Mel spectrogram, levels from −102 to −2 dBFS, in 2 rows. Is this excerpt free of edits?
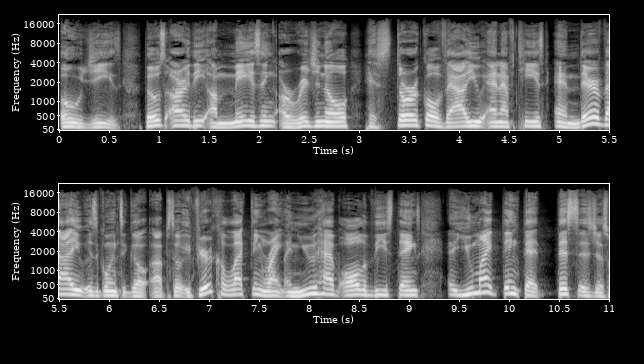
no; 2 cuts; at 4.9 s, 7.8 s

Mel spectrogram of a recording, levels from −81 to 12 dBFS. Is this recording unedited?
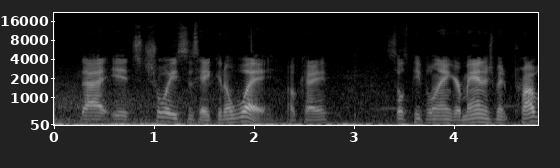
no; 2 cuts; at 1.4 s, 3.4 s

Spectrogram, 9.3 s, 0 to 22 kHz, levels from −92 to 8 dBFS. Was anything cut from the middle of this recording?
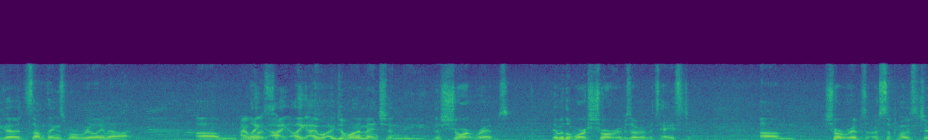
no; 0 cuts

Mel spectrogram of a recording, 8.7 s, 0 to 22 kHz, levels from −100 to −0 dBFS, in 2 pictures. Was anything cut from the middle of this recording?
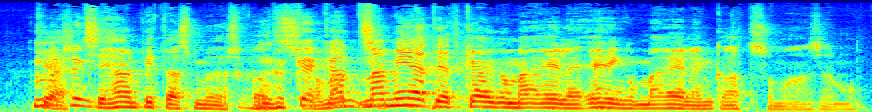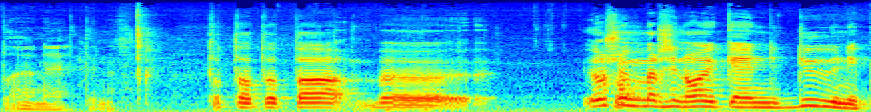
no; 0 cuts

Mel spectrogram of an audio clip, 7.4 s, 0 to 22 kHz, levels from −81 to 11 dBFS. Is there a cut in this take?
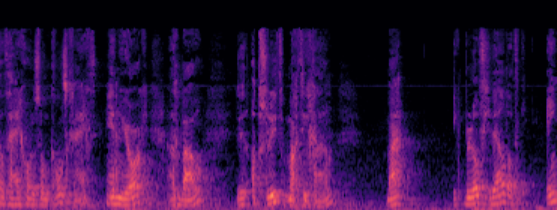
yes; 2 cuts; at 2.3 s, 3.8 s

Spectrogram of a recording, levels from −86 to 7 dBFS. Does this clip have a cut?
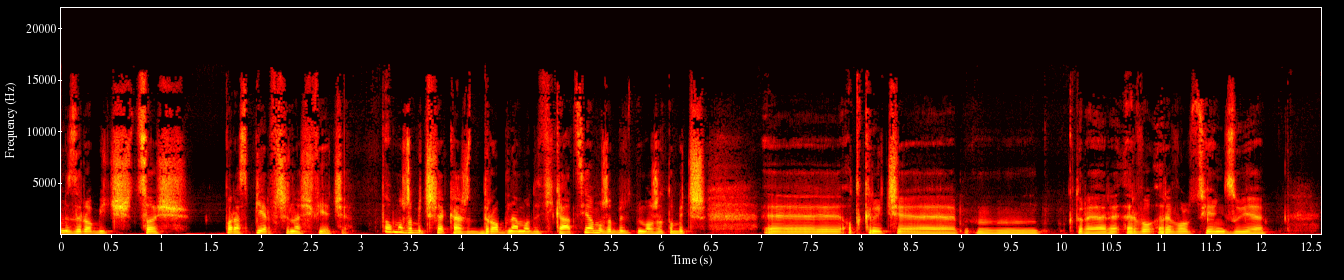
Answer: yes; 1 cut; at 1.4 s

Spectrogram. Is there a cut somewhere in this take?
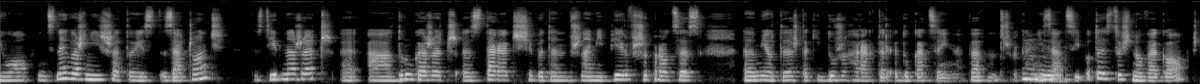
no; 0 cuts

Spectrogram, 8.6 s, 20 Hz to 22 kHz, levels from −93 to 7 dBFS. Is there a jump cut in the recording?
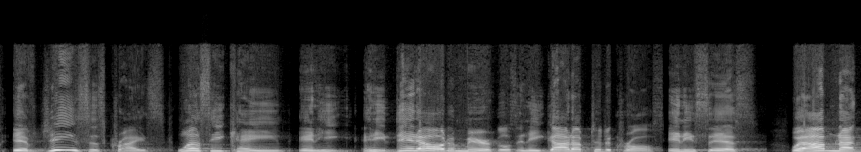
yes; 5 cuts; at 1.7 s, 2.9 s, 3.5 s, 6.6 s, 7.7 s

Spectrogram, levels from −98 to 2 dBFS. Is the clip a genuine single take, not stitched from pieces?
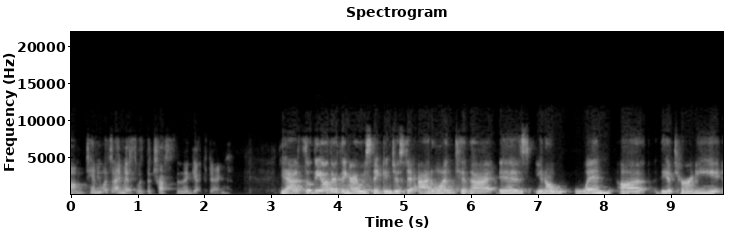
yes; 0 cuts

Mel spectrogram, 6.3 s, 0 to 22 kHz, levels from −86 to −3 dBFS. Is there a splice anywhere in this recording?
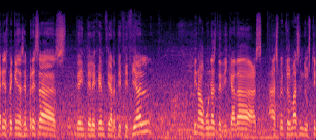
yes; 1 cut; at 3.9 s

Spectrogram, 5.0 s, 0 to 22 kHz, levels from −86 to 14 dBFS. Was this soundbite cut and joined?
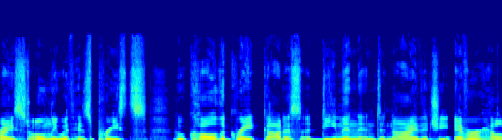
no; 0 cuts

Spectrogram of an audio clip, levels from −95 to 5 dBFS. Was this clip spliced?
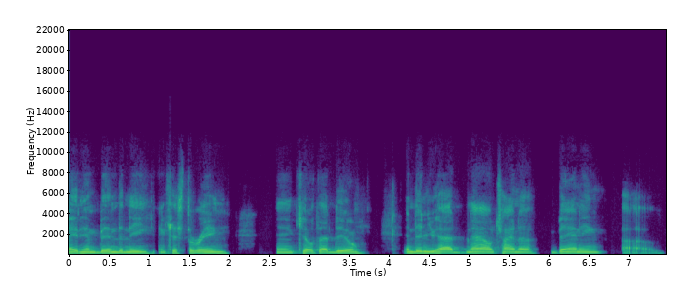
no; 0 cuts

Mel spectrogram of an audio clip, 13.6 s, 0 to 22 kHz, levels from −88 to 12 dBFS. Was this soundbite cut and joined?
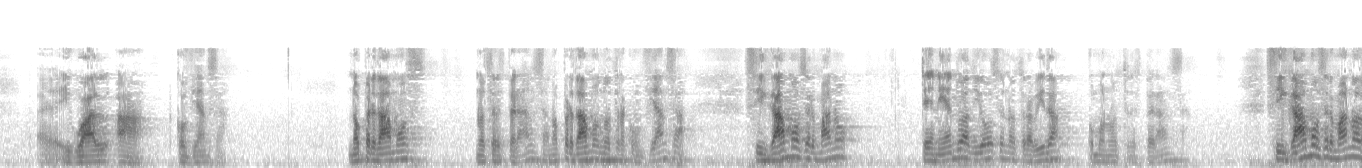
no; 0 cuts

